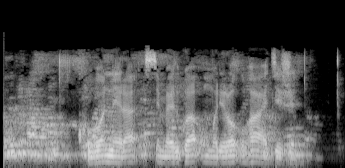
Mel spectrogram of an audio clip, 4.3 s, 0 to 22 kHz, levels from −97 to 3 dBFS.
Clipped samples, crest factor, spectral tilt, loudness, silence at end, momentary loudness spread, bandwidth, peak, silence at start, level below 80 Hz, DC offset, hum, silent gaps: under 0.1%; 16 dB; -3.5 dB/octave; -17 LUFS; 0.4 s; 8 LU; 8 kHz; -2 dBFS; 0.05 s; -52 dBFS; under 0.1%; none; none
